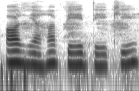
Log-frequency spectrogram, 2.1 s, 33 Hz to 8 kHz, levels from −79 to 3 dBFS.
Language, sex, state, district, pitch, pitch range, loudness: Hindi, female, Bihar, Patna, 165 Hz, 155-180 Hz, -20 LUFS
